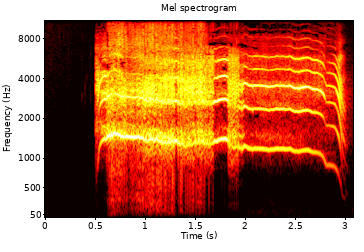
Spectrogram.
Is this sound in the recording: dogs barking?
no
